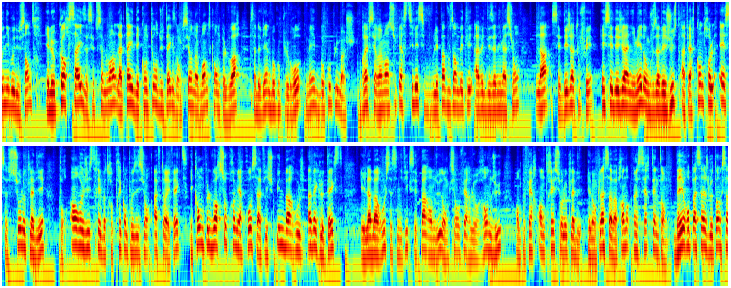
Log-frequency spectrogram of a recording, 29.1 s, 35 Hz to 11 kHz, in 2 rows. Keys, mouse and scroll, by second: 0.3-4.2 drag, 5.1-7.2 drag, 8.1-10.0 middle drag, 11.2 middle click, 11.8 click, 18.2 click, 25.7 Return, 26.1 click.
